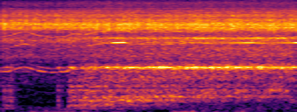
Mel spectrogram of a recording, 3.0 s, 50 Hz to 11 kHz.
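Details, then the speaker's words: 1997 Land Rover Discovery cylinder head valve lapping with a low-speed drill and water-based compound: steady fine hiss shifting from chunky grinding to smooth as the valve seat beds in. "hear that smoothing? It goes from more of a, you know, like a chunky sound to more of a smoother, more, I don't know. And I can feel it with my left hand. I can feel it getting smoother."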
